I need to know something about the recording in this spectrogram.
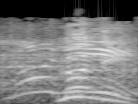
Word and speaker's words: Loonie: Looney. Rhymes with Luigi.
